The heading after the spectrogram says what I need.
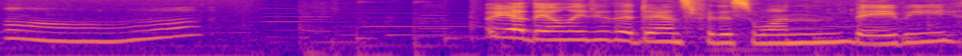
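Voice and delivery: ordinary talk, nothing marked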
